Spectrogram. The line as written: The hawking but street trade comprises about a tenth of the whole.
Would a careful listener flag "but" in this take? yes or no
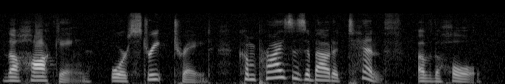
yes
